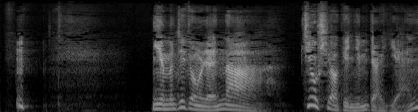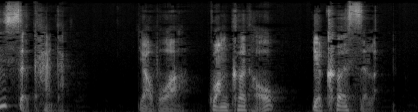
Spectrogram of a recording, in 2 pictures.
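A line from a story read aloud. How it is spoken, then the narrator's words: Laughing. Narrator (Chinese): 乌云笑了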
